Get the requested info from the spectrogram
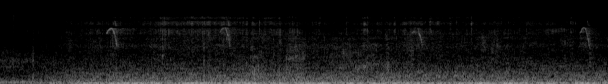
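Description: Bird calling outdoors: several short, high notes that each fall in pitch, spaced a second or two apart, over a steady low rumble.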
